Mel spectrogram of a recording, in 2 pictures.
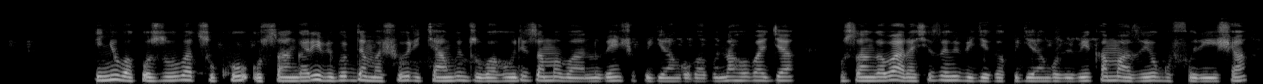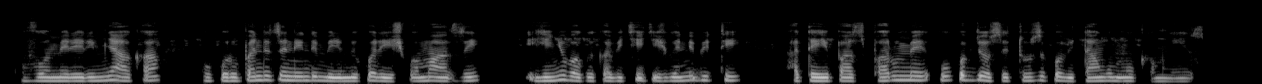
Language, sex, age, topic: Kinyarwanda, female, 18-24, education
